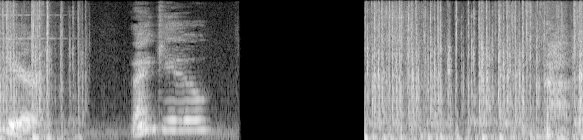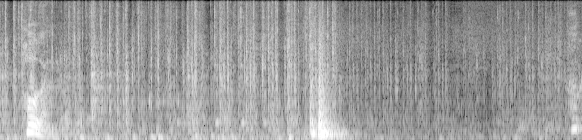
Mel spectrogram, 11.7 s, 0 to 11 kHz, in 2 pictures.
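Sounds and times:
typing on keyboards: 0:00.0 - 0:00.9, 0:03.6 - 0:11.6
speech: 0:00.1 - 0:00.5, 0:01.3 - 0:02.2, 0:05.4 - 0:06.5.

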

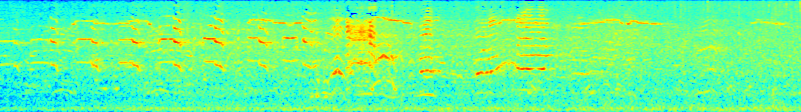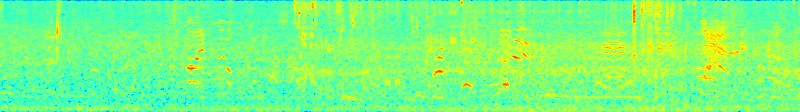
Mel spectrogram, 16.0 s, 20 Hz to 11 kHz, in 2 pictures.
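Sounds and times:
seagulls crying and squawking at the beach: 0:00.0 - 0:07.9
faint crowd murmur: 0:00.0 - 0:16.0
low rumble of surf: 0:00.0 - 0:16.0
wind at the beach: 0:00.0 - 0:16.0.

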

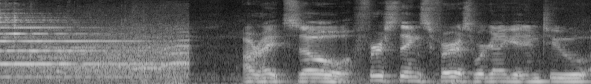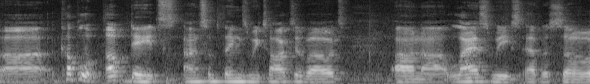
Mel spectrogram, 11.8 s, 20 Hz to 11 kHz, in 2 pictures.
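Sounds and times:
bell ringing: 0:00.0 - 0:01.6
speech: 0:02.5 - 0:11.8.

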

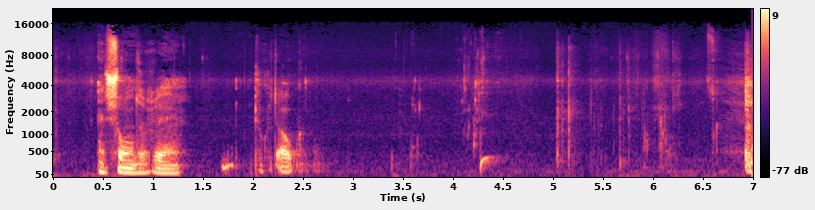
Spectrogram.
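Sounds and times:
speech: 0:00.5 - 0:02.6
person sipping a drink: 0:03.5 - 0:03.8.

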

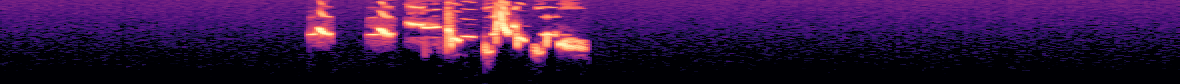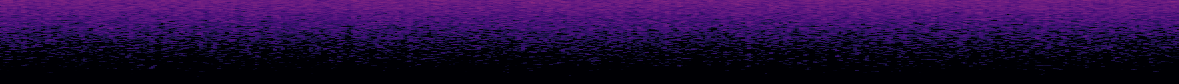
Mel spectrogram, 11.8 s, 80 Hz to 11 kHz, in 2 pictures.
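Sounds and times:
Western Meadowlark Sturnella neglecta song of gurgling warbled notes: 0:01.6 - 0:03.0.

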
